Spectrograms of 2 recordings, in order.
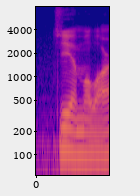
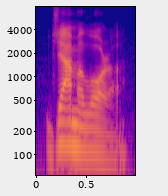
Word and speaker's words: Jamalora: You're welcome, Gia Molar. I'm sorry I'm pronouncing your name wrong. Razor liked Pixels very much back then. Nice. It was fun, right? It's pronounced Jamalora. Got it.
